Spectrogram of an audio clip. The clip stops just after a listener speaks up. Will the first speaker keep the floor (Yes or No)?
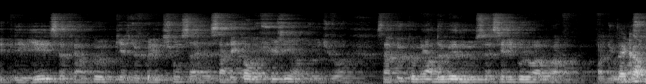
No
